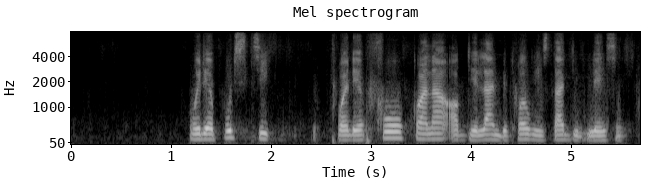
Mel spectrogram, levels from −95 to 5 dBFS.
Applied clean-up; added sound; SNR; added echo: neural separator model SepFormer DNS4.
